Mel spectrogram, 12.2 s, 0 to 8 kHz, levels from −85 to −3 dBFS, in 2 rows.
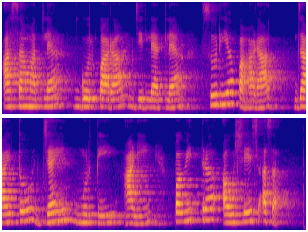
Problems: none marked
